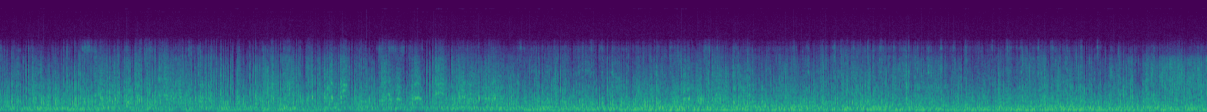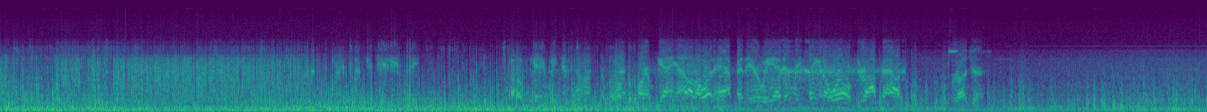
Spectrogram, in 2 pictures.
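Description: Saturn V rocket roar, a continuous rumbling crackle with a windy, buffeting edge from the microphone. It thins out about two-thirds of the way through, when faint radio voices come through.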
